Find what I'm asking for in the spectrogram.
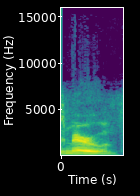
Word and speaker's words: Meruem: Oh, Netero versus Meruem from Hunter x Hunter.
